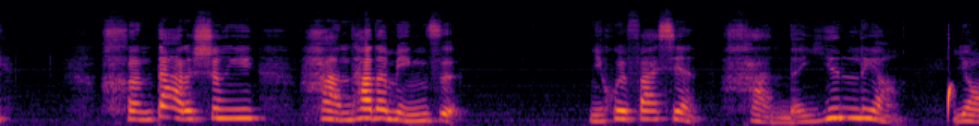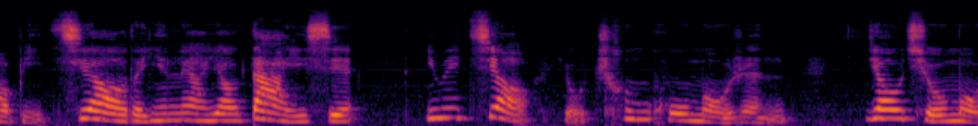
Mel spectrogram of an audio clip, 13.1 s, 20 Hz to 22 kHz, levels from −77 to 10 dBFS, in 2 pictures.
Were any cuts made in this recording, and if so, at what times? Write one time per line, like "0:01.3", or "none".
0:04.8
